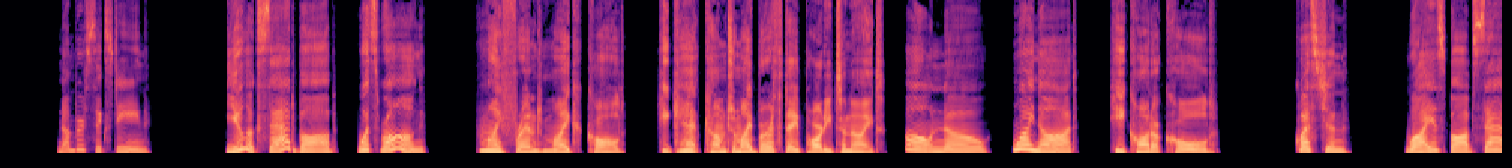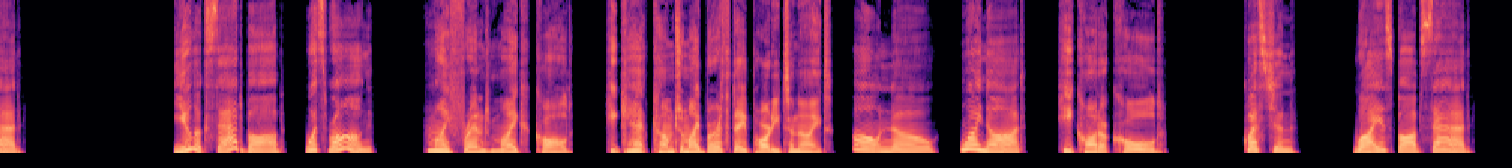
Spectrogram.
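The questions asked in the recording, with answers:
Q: Why is Bob sad?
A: Mike can't come to his birthday party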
